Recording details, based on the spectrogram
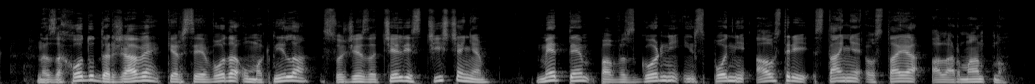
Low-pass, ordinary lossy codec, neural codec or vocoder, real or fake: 14.4 kHz; none; vocoder, 44.1 kHz, 128 mel bands every 256 samples, BigVGAN v2; fake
